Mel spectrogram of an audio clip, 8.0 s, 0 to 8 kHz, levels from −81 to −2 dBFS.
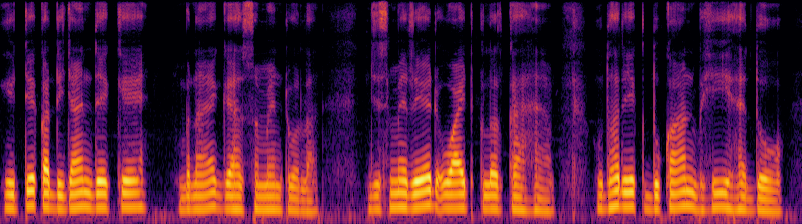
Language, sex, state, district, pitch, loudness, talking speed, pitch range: Hindi, male, Jharkhand, Palamu, 135 Hz, -16 LUFS, 165 wpm, 120-145 Hz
